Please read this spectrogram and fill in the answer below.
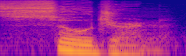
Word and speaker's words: sojourn: everything clear uh director zosimos how do you pronounce this word let me see Ah that's sojourn it means to stay for a while this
